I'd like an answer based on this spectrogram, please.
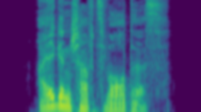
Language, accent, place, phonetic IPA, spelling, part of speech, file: German, Germany, Berlin, [ˈaɪ̯ɡn̩ʃaft͡sˌvɔʁtəs], Eigenschaftswortes, noun, De-Eigenschaftswortes.ogg
- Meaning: genitive singular of Eigenschaftswort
